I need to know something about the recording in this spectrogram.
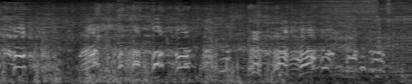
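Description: Several riders' voices calling out over a low wind rumble on the microphone. The rumble drops away about three seconds in.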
